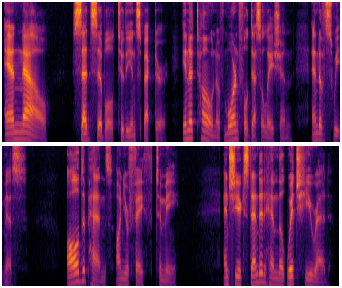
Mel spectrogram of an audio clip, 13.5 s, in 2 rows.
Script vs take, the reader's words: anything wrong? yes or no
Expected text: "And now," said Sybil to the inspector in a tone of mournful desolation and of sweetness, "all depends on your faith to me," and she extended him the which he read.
no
